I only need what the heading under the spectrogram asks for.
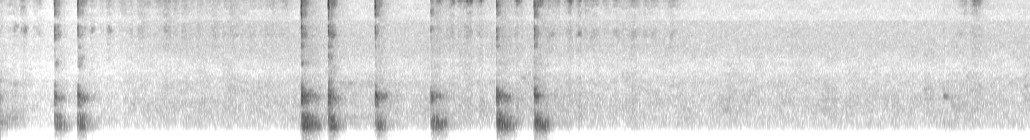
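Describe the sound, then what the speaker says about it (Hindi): Chalk or marker strokes on a classroom board during an economics lesson: quick bursts of scratchy writing, a sparse pair early, then a denser run of six or so firm strokes, fairly close and clear with no talking. "यहां पे लिख देती हूं एडजस्टमेंट"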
